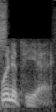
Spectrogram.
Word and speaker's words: Quinnipiac: Say Quinnipiac. Do me a favor. Say Irish. Quinn. – First. – Quinnipiac. – First syllable emphasis. Quinnipiac.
